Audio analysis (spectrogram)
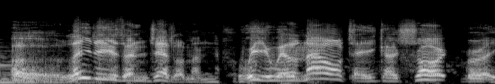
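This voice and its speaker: Faint music plays behind a man doing a put-on character voice at a fairly slow pace. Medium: read story. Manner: announcer-like, reassuring.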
